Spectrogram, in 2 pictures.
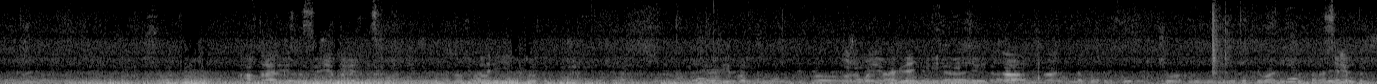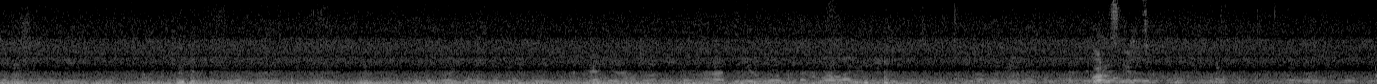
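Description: A middle-aged man speaks through a microphone and loudspeakers outdoors.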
